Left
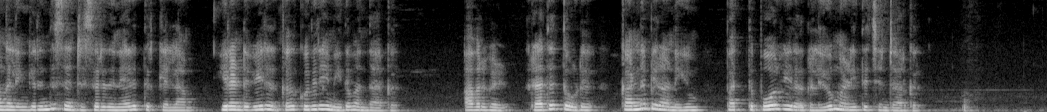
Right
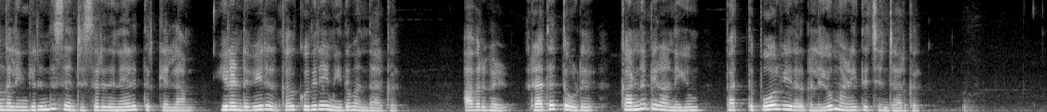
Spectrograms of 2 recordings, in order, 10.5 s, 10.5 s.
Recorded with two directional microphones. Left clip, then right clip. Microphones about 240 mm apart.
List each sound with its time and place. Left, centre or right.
0.0 s a woman's voice: right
